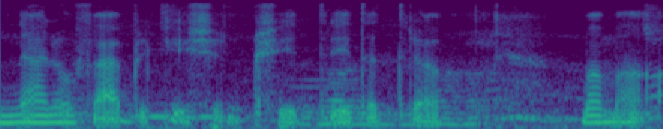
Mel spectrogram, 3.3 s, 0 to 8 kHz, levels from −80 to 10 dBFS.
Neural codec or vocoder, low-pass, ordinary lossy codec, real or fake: none; 7.2 kHz; MP3, 64 kbps; real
